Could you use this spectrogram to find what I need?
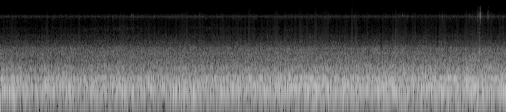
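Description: Tyres roll over the road surface with a low rumble.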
